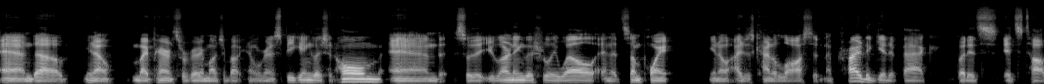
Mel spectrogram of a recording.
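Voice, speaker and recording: A man with an American accent, very deep, low pitch and a bright, sharp tone, at a fairly quick pace with fairly even intonation, on a very clean recording with a silent background and a dry, close sound with no echo. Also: big swings in loudness. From Brazil, raised in US from age ten. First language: Portuguese. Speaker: podcast host. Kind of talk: interview.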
